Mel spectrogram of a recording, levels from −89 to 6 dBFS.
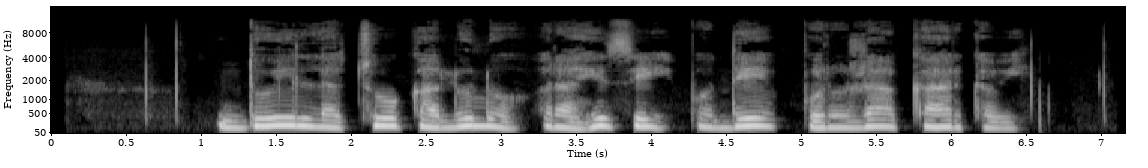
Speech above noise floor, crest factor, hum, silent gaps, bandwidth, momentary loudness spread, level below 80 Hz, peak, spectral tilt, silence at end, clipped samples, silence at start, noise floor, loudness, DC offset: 40 dB; 14 dB; none; none; 10.5 kHz; 11 LU; -66 dBFS; -6 dBFS; -7.5 dB/octave; 0.7 s; under 0.1%; 1.1 s; -59 dBFS; -19 LUFS; under 0.1%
